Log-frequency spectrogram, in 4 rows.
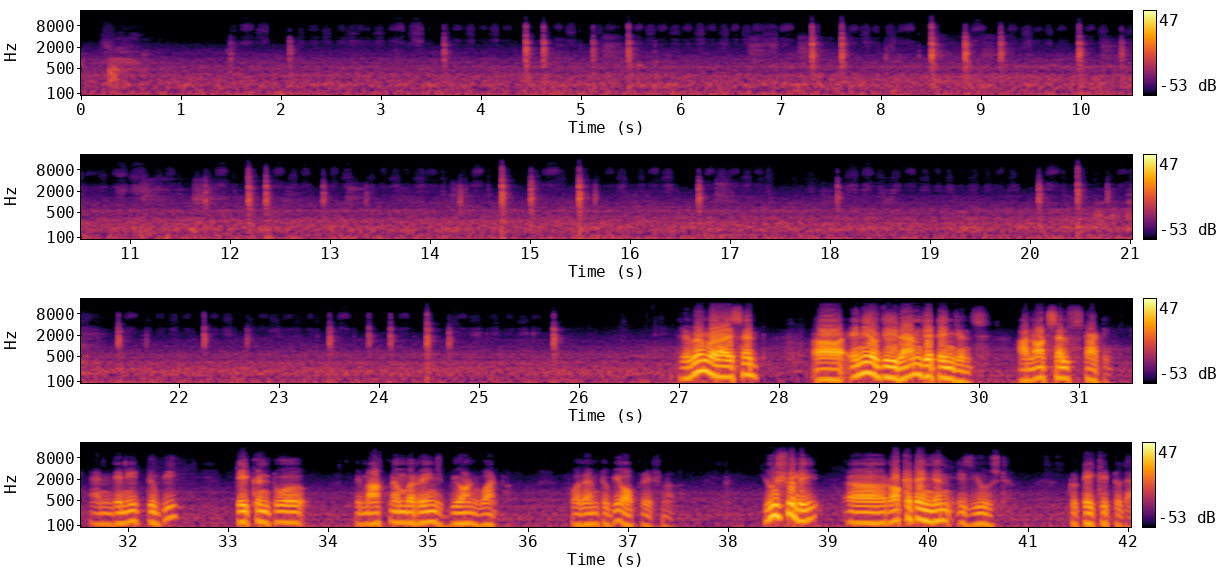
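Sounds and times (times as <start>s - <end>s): chalk writing on chalkboard: 1.5s - 25.9s.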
